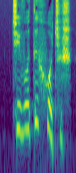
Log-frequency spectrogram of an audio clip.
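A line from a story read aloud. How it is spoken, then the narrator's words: Quiet words. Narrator (Russian): негромко произнесла Гюльбахар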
